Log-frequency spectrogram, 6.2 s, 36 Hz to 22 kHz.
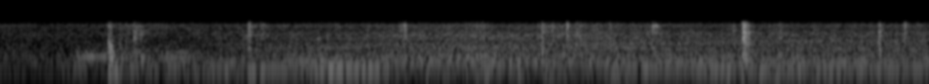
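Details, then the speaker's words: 2014 Subaru Forester with CVT in cold weather in the teens: steady raised engine drone and whine at just over 2,000 rpm at 32 mph, never upshifting; HVAC-controlled, lasts about 30 minutes, drops to 1,400 rpm with HVAC off. "You can even hear the motor whining. The higher RPMs. And unfortunately, when the weather's cold like this in the teens, the transmission does never upshifts."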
